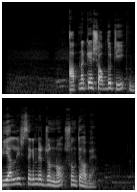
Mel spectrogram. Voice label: male sound given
